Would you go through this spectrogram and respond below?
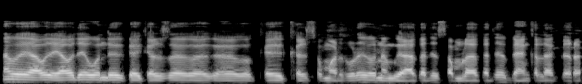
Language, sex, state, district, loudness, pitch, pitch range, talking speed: Kannada, male, Karnataka, Bellary, -17 LUFS, 100 Hz, 95-105 Hz, 195 wpm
